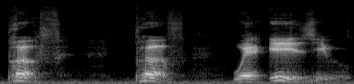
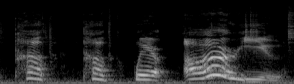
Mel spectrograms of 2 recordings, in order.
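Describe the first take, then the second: First: It is said in a deep, changed voice. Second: It is said in a soft, patient voice.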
